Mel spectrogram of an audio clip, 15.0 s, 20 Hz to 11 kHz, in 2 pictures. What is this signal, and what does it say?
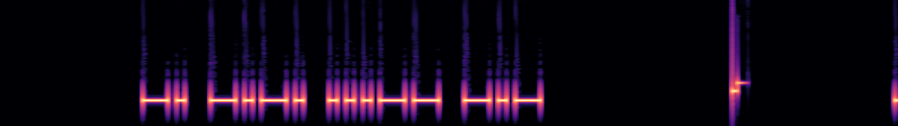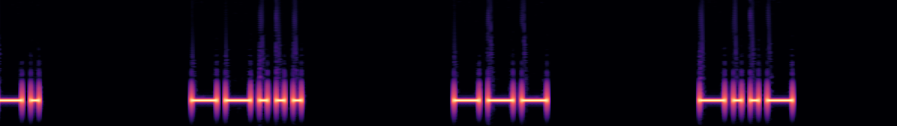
Morse code, heard as a keyed tone, about 17 wpm, spaced as for 9 wpm, 700 Hz. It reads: NC3K N7OX
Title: USA Call Signs - 4 Characters - 6x Character Spacing - 17wpm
